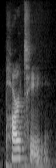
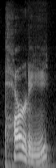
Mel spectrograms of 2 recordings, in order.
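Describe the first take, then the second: First: The middle consonant is a crisp, hard T. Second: The middle consonant is a quick soft flap. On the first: The speaker calls it wrong. "rather than" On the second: The speaker calls it right. "pronounced with a flap d"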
